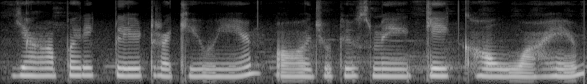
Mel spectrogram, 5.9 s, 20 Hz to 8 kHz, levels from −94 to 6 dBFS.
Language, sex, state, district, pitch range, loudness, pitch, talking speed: Hindi, female, Uttar Pradesh, Budaun, 215-235 Hz, -25 LUFS, 225 Hz, 145 wpm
